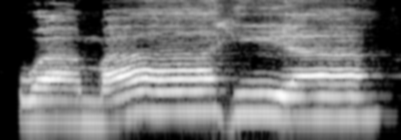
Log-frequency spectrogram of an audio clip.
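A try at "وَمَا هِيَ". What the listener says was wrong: Pendek ujungnya. Wa mahia. Ada penekanannya ya.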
